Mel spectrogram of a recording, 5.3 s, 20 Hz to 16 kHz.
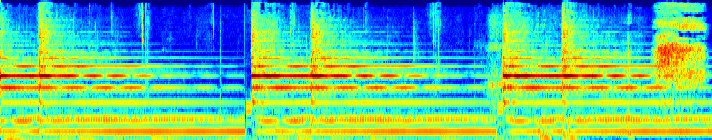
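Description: Church bells in a village of the Baix Segre peal loudly and without pause for 45 minutes due to a fault in the system that activates them, overlapping strikes ringing out every second or two over a sustained, humming wash of resonance. No voices are heard.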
